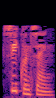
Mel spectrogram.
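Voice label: "sequencing", American English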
